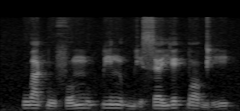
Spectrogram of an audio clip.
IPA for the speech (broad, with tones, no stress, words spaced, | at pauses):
wa˧k͡pu˨fo˨˦ mu˧ k͡pi˦nu˧ɡ͡bi˨ sɛ˧je˦ ɡ͡bɔ˦˨ ɡi˨˦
